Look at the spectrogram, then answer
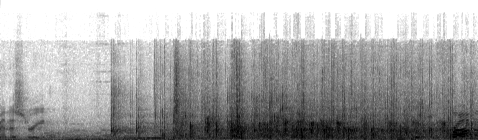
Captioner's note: applause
